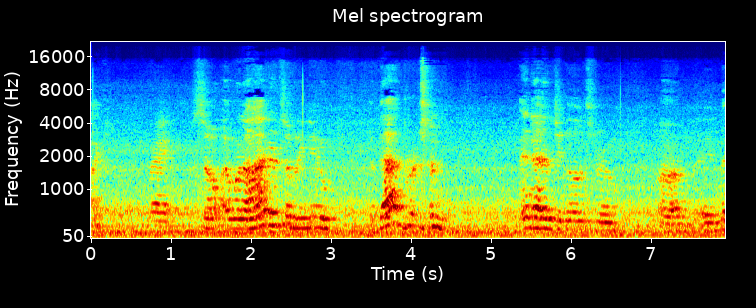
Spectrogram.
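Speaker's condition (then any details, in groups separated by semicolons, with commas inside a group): Cerebral palsy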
